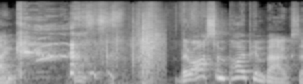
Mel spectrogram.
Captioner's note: he laughs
